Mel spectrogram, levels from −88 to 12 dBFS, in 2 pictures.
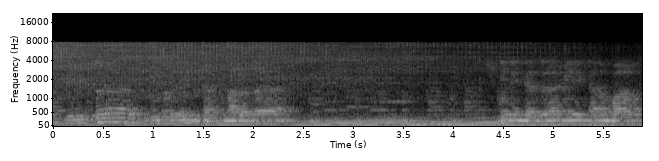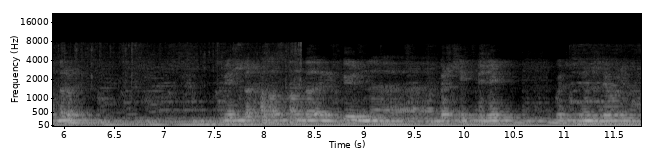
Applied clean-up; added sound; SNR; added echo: none; Mechanisms / Bicycle; 7 dB; reverberation time 1.2 s.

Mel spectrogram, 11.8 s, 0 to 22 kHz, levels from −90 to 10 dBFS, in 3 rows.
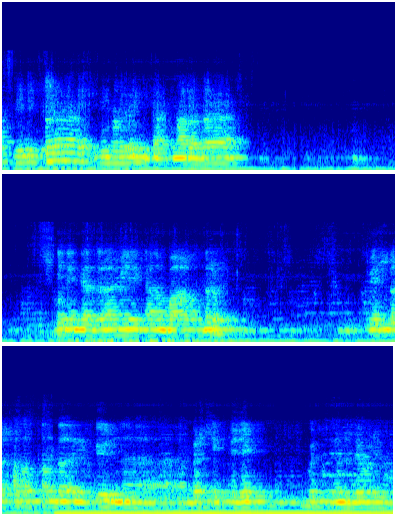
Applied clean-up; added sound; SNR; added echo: neural separator model SepFormer DNS4.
